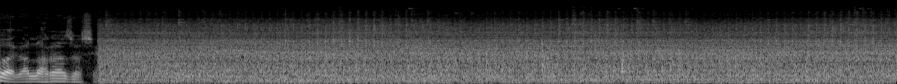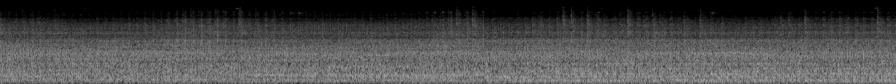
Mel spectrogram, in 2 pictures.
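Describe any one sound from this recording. A machine whirs and rattles steadily.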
